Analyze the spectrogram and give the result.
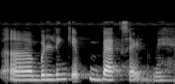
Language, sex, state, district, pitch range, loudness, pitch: Hindi, female, Maharashtra, Chandrapur, 200-225 Hz, -18 LUFS, 210 Hz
